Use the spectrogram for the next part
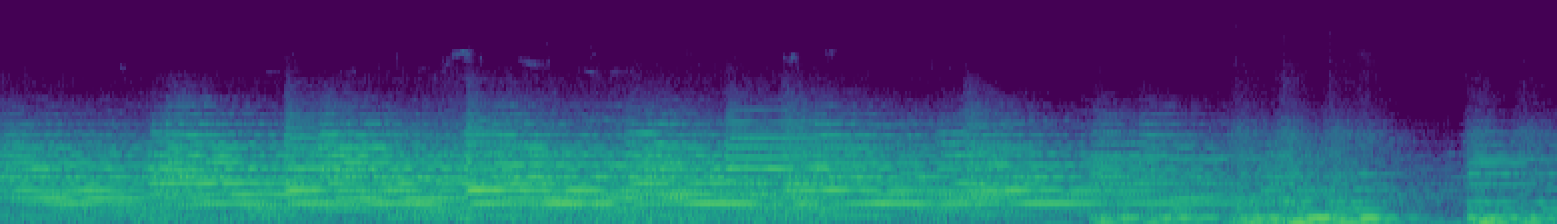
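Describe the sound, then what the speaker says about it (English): Church bells across Moscow ring out together in a dense, sustained peal of overlapping resonant tones for a Romanov tsar's coronation, continuous and loud with no voices. "Every bell in Moscow's hundreds of churches rang out for the latest and last of the Romanov Czars."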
